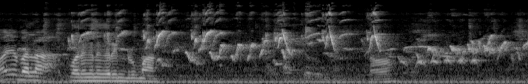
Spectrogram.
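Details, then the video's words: Ujong Pancu white-rumped shama pouring out rare mimicked phrases: opening low grating rattles, then bright whistled slurs and sharp high notes, over a constant low electrical hum. "Murai Ujong Pancu SMBF Tumpahkan Isian Langka"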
